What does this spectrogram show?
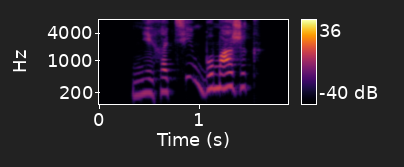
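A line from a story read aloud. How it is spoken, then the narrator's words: Squeaking chorus. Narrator (Russian): пищали все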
